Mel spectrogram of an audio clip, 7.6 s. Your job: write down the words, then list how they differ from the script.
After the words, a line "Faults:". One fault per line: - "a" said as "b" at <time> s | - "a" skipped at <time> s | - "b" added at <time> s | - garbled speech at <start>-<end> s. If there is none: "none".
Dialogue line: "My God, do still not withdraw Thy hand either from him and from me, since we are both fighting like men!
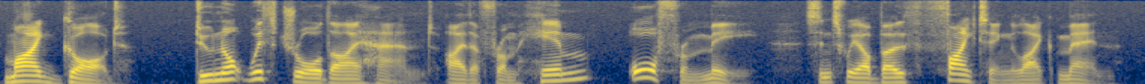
"My God, do not withdraw Thy hand either from him or from me, since we are both fighting like men!
Faults:
- "still" skipped at 1.4 s
- "and" said as "or" at 4.2 s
